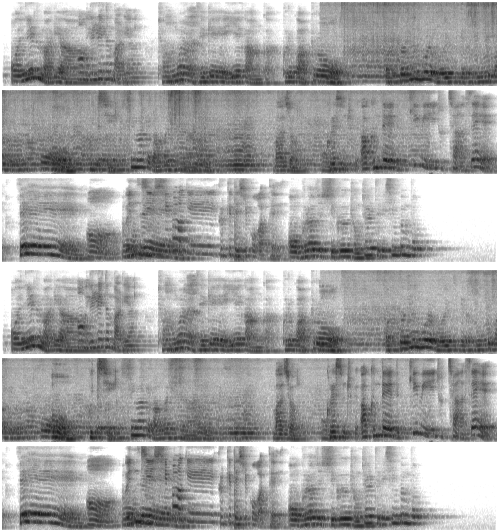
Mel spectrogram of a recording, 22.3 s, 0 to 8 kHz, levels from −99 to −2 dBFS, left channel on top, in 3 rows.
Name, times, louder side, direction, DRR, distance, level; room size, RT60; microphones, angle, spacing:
voice 1, 0.1-1.4 2.3-5.1 5.7-8.3 8.8-11.0 12.2-12.4 15.1-16.2 16.6-17.6 19.1-21.0, equal, 10° right, -5 dB, 0.5 m, -24 dB
voice 2, 1.1-2.0 2.4-2.9 4.7-5.0 8.2-8.4 8.7-9.1 11.5-11.9 12.3-14.7 16.1-19.0, right 3 dB, 70° right, 6 dB, 0.6 m, -25 dB
Buzz, 4.8-13.8, left 4 dB, 50° left, 0.4 m, -31 dB
4.3 x 2.4 x 2.8 m, 0.65 s
head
